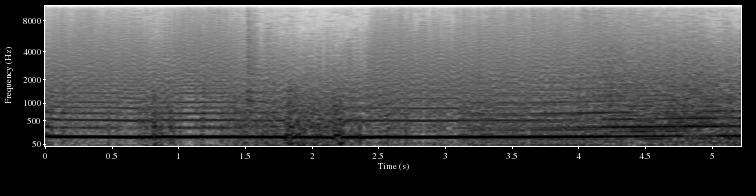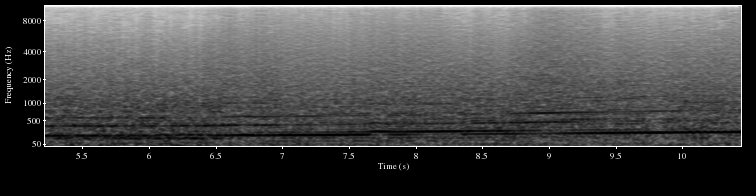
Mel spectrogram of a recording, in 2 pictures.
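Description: Honda Cup race car's engine heard from inside the cabin, very loud. It holds a steady pitch for about the first half, then climbs slowly as the car accelerates through the gear, over road and wind noise.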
